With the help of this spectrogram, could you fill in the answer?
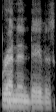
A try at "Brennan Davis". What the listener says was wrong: Well, it's Brennan. It's Brennan Davis, not with it without a D. Brennan. He probably was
